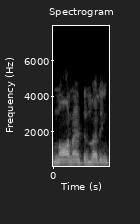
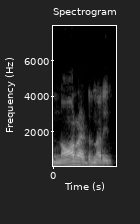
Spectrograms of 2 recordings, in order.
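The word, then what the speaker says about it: noradrenaline: हम लोग पहले प्रोनाउंसिएशन में क्या बोलते हैं, this is नॉन, इट इज नॉट नॉन, इट इज नॉर एड्रेनालिन, nitrogen without CH3।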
